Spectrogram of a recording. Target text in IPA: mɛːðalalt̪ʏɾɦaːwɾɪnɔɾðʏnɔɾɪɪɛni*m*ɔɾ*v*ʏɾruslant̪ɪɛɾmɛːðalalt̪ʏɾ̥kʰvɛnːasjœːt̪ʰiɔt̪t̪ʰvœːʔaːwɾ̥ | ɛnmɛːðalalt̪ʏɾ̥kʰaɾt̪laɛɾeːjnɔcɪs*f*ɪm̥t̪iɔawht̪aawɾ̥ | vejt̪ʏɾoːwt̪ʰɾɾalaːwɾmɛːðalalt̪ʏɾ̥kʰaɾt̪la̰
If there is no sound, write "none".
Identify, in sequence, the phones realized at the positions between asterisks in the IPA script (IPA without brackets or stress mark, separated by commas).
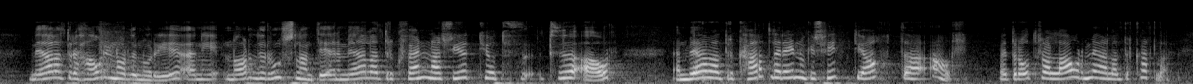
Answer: n, ð, f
